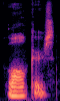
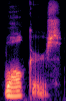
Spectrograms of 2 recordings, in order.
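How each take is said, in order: No difference in how they are said.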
